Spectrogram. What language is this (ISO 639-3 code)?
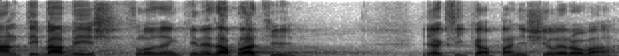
ces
